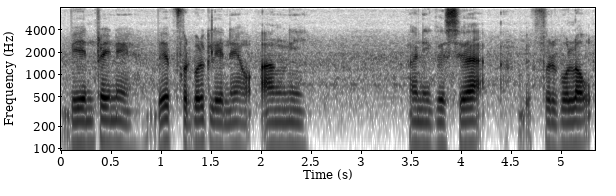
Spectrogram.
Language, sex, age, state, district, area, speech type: Bodo, male, 18-30, Assam, Kokrajhar, urban, spontaneous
